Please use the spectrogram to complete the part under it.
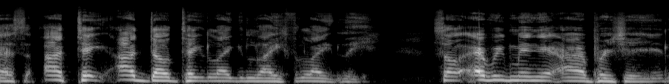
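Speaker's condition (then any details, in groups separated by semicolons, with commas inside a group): Anoxic brain injury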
